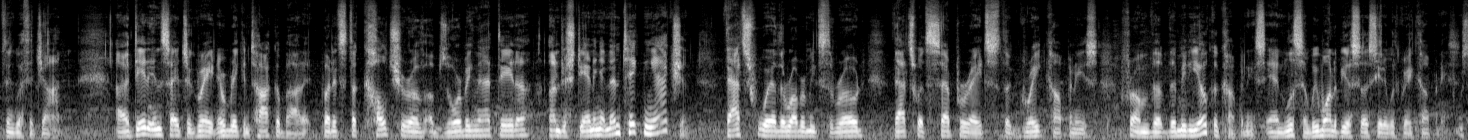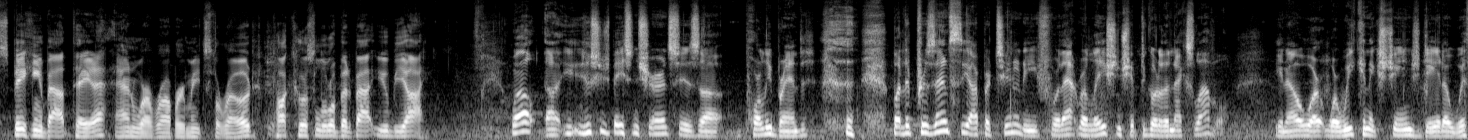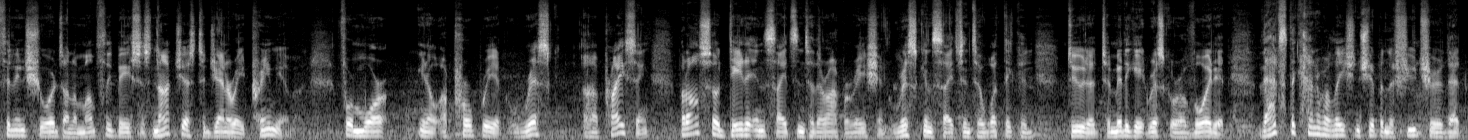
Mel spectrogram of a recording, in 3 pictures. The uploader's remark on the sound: spoke with AM Best TV at RIMS' annual Riskworld conference, held in Atlanta.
